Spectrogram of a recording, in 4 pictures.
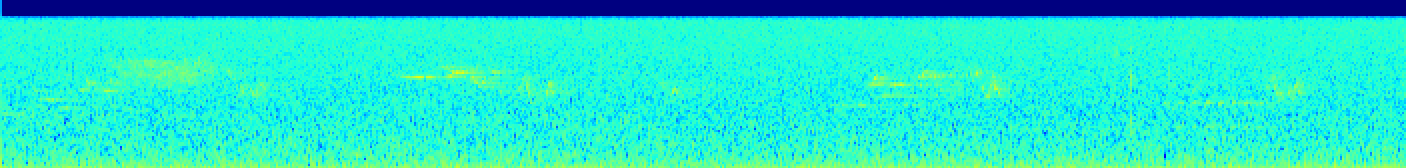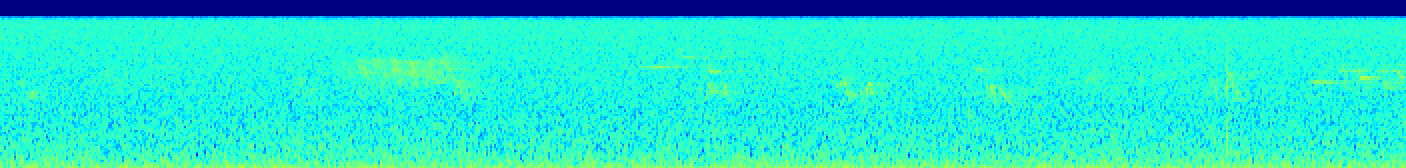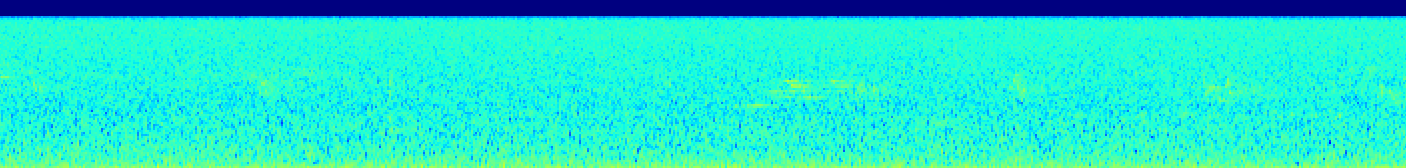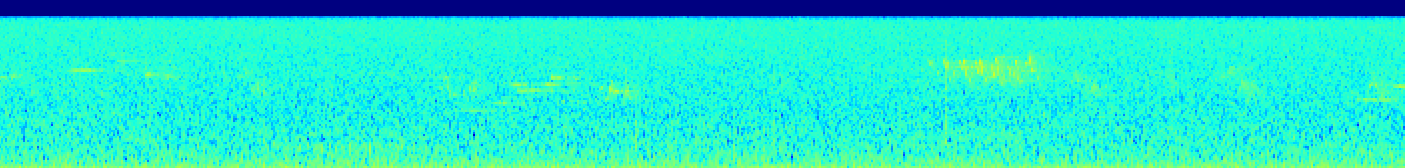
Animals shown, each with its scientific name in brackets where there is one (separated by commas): Pileated Woodpecker (Dryocopus pileatus), Chestnut-sided Warbler (Setophaga pensylvanica), Hermit Thrush (Catharus guttatus), Red-eyed Vireo (Vireo olivaceus)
